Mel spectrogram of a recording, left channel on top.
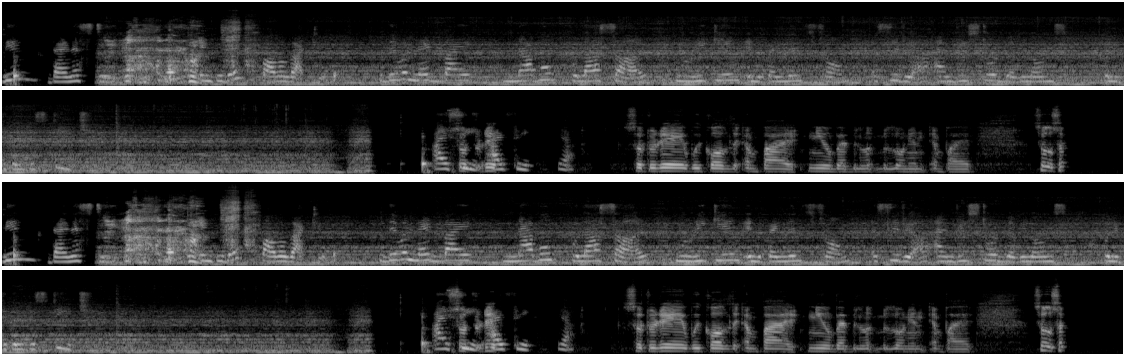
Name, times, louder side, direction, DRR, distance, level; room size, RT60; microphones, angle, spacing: voice 1, 0.0-1.2 1.6-3.3 3.8-4.7 5.0-6.5 6.7-12.1 15.5-16.5 16.8-16.9, right 2 dB, 10° right, 0.9 m, -29 dB
sound 1, 0.9-14.9, left 1 dB, 20° left, 0.6 m, -35 dB
voice 2, 1.0-2.6 13.6-14.0 15.4-16.2 17.4-21.8, equal, 40° right, 0.9 m, -29 dB
2.4 x 2.1 x 3.2 m
head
